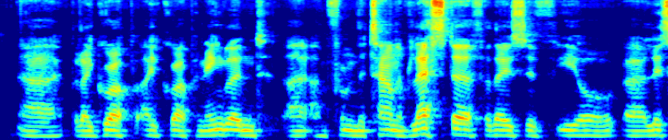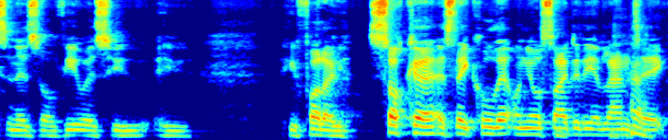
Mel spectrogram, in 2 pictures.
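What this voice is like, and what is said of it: Elegant, fairly generic English accent. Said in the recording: “your accent ... Yours is like an elegant. You got a real nice one ... Is that northern England? ... mine is quite generic”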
